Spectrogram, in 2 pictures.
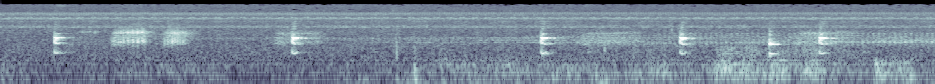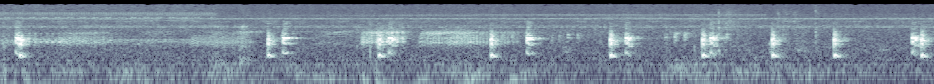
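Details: Frogs and toads calling in a natural soundscape: short, sharp croaks and clicks repeated irregularly, often in quick pairs, over a steady faint background hiss.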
